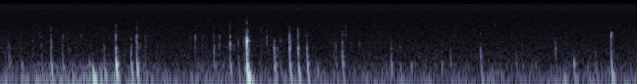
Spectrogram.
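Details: Irregular soft and loud belly gurgles and growls are ordinary stomach rumbling (borborygmi) after eating, recorded around chewing gum and a fruit snack.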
